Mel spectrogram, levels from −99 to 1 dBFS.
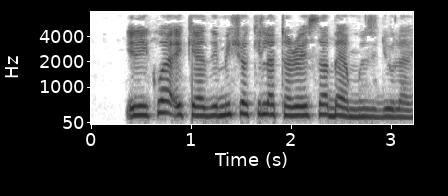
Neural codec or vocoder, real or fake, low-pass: none; real; 7.2 kHz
